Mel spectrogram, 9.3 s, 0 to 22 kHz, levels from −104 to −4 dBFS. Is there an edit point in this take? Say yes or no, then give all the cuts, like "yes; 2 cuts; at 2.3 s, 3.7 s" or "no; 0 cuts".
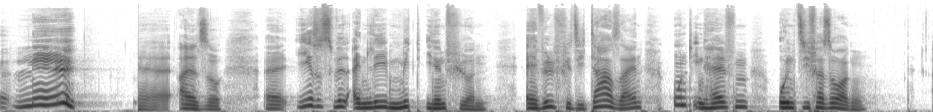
no; 0 cuts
